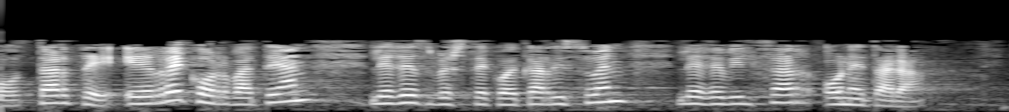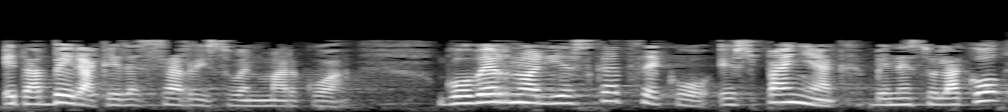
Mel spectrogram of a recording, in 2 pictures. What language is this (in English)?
Basque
